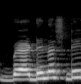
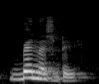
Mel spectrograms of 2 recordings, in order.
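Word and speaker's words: Wednesday: इसे हम वेडनेसडे नहीं पढ़ेंगे, गलत हो जाएगा। डी के बाद ये एन आया हुआ है, एन, एन, ये देखिए। तो यहाँ पर भी हम डी को काट देंगे, तो क्या पढ़ेंगे हम इसे? वेडनेसडे। क्या हो जाएगा ये? वेडनेसडे।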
